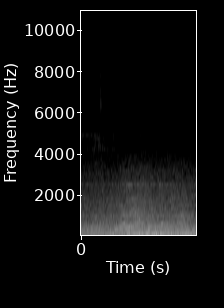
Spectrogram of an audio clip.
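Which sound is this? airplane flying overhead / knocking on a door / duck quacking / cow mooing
airplane flying overhead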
